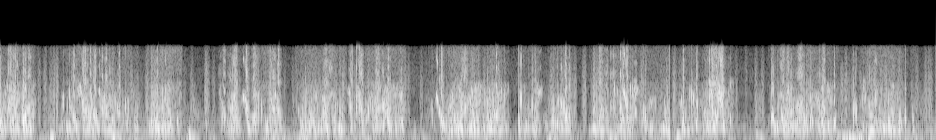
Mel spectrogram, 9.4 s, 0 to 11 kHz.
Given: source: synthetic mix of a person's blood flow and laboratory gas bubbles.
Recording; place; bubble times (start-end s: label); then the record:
Doppler ultrasound of blood flow; subclavian vein
0.00-0.40 s: bubbles
0.58-1.42 s: bubbles
1.48-1.82 s: bubbles
2.20-2.88 s: bubbles
2.95-4.07 s: bubbles
4.28-5.11 s: bubbles
5.18-5.74 s: bubbles
5.89-6.70 s: bubbles
6.79-7.35 s: bubbles
7.67-8.40 s: bubbles
8.53-9.18 s: bubbles
9.35-9.37 s: bubbles
From the record:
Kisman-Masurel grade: 444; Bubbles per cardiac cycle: continuous sound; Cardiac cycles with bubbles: 100%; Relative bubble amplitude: maximal (0.775 to 0.999); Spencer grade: 4 (maximum detectable bubble signal sounding continuously throughout systole and diastole of every cardiac period, and overriding the amplitude of the normal cardiac signals); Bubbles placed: anywhere in the cardiac cycle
